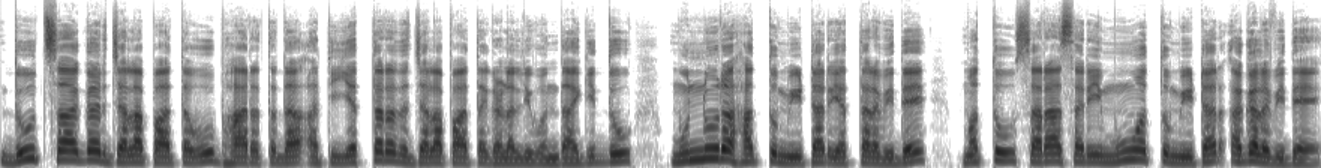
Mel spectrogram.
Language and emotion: Kannada, neutral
